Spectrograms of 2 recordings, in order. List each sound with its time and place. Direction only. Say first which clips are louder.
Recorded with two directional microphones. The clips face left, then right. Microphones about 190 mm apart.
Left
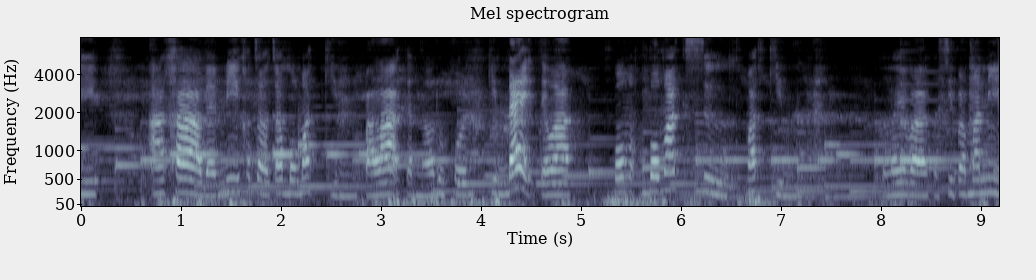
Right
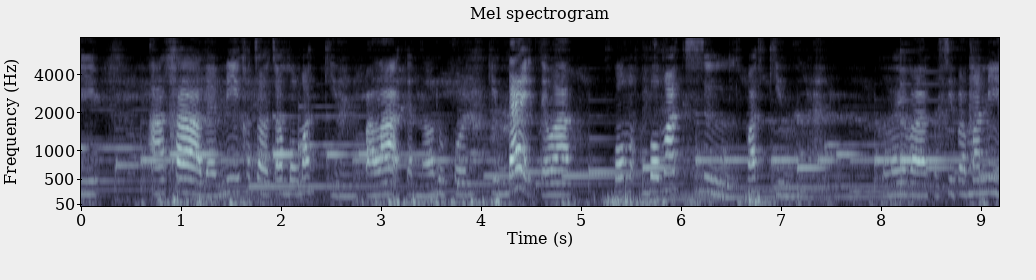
0.7 s a woman's voice: even; 5° left (ahead or behind)
8.1 s a woman's voice: even; centre (ahead or behind)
